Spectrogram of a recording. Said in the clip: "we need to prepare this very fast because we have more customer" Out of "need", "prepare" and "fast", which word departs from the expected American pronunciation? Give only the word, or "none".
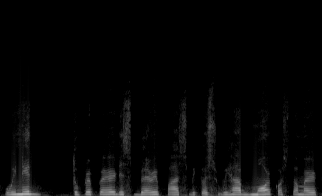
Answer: fast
